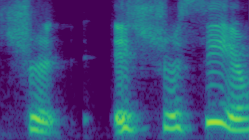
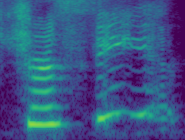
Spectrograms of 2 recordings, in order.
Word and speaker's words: Tricia: Trisha, were we saying your name wrong? the whole Trisha cuz I feel like when Dr. Lisa say she say Trisha too and it's really Trisha. It's it's Tricia.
